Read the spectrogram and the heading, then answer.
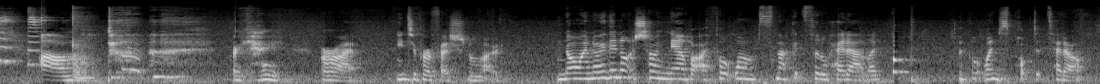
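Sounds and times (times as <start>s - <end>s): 
squeaky toy being chewed by a puppy: 0.0s - 0.7s
speech: 0.4s - 10.9s.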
